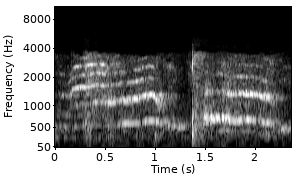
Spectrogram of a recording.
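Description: A man's long, high pained wails as he is beaten with a stick, two drawn-out cries with a sharp blow landing between them about one and a half seconds in.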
